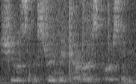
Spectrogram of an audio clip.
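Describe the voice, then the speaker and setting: A woman's voice: on the low side, steady tone, fast talker, close to an everyday voice. An actress playing a grieving, defensive middle-aged mother in a staged play reading, blunt and sardonic. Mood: tender, reflective. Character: grieving mother of a grown daughter, prickly and defensive. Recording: echoey noisy room, distant mic.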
